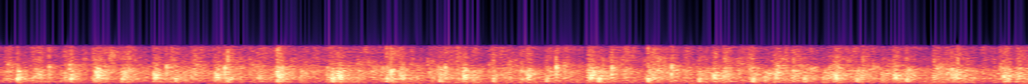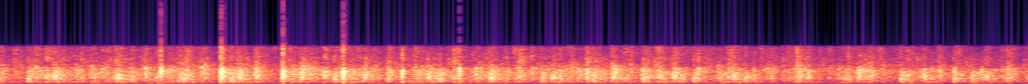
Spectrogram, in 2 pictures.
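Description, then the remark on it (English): Steady, dense applause from an audience for a group of young men, students, fills the whole stretch, many hands clapping at once in a loud, even wash with a few sharper claps popping out near the end. “And if we can just take a moment to give our young men a round of applause.”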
